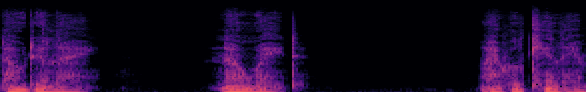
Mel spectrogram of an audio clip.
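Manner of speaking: speaking as if to herself. Looking down at Neverwinter beside Drist, she speaks as if to herself. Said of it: "as if she was speaking to herself".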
